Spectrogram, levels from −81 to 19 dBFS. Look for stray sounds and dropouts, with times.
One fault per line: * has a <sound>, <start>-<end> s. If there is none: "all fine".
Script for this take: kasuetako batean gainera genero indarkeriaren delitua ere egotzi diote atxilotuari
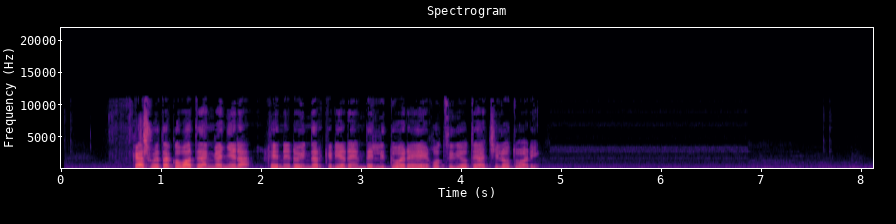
all fine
